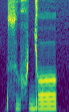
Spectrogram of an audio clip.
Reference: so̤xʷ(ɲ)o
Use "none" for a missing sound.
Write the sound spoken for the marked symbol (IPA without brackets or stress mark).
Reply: ɟ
